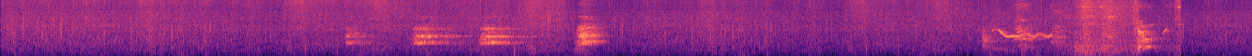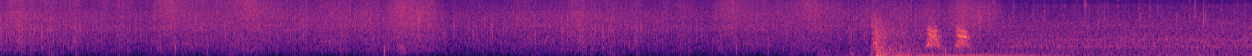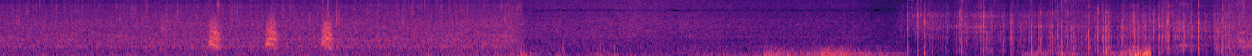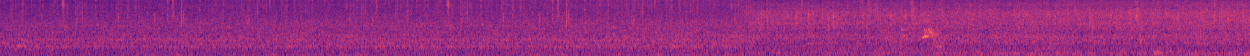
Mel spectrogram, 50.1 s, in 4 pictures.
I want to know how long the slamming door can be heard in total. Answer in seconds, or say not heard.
2 s.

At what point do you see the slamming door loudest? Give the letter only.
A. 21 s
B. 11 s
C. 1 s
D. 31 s
A.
